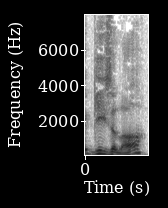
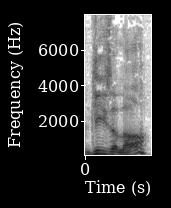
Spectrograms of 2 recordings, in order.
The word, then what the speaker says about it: Gisela: Yeah, it's not really Gisella, it's Gisela, but because British people can't really say it, so I just say Gisella.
